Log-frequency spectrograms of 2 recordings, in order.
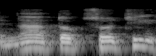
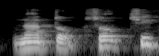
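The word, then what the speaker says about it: Natoxochi: bueno, que se llama Natogochi, se escribe Natoksochi GSM, o sea, Natoksochi con X GSM.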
